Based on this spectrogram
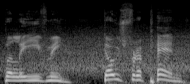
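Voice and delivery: usual speaking voice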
